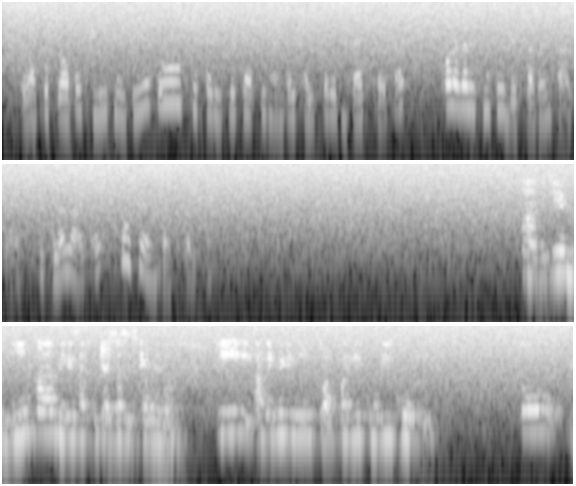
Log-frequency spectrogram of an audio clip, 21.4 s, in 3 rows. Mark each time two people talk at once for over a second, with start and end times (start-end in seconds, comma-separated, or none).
none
